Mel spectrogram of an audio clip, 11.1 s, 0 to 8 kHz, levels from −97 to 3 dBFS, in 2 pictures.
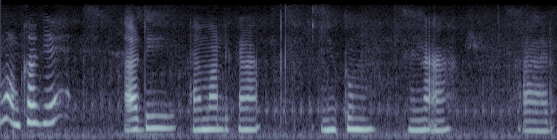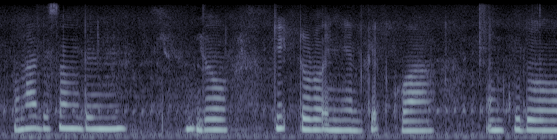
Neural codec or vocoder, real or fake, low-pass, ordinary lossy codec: codec, 16 kHz, 6 kbps, DAC; fake; 7.2 kHz; none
